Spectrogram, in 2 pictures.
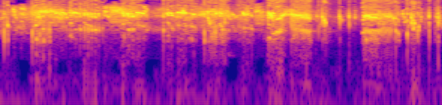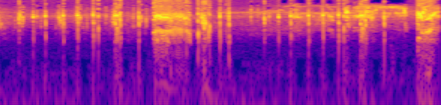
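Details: Calling sound for attracting swiftlets, the Naga Birahi track: steady high buzzing twitter from many birds, broken by fast sharp clicks in uneven bursts.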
